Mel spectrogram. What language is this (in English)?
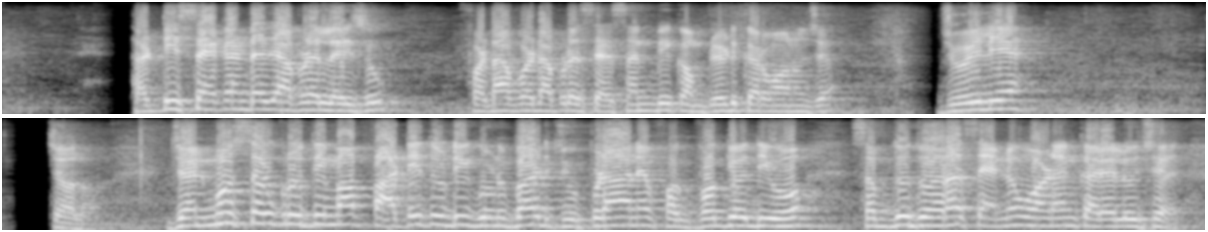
Gujarati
